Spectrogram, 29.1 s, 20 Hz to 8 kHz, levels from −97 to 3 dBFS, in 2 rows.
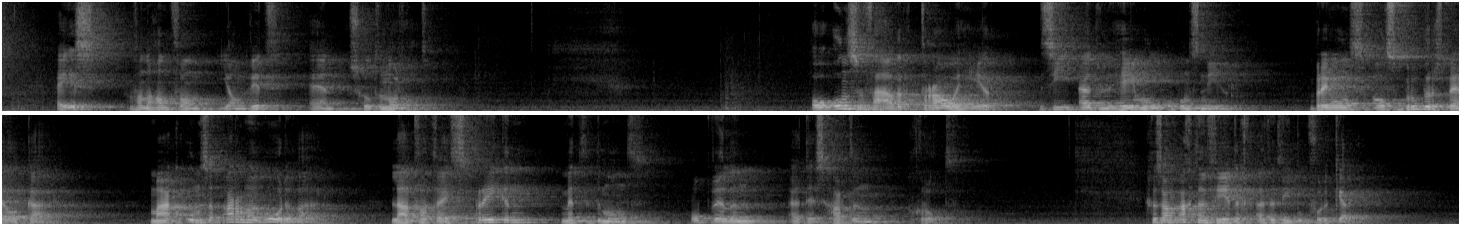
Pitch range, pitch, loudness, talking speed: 115-145 Hz, 125 Hz, -37 LUFS, 110 wpm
